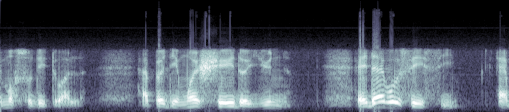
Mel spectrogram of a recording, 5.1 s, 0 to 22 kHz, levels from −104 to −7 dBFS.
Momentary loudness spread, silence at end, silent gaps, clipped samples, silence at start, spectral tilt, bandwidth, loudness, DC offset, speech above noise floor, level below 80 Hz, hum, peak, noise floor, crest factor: 20 LU; 0 s; none; under 0.1%; 0 s; -5.5 dB/octave; 6 kHz; -13 LUFS; under 0.1%; 29 dB; -66 dBFS; none; 0 dBFS; -40 dBFS; 14 dB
